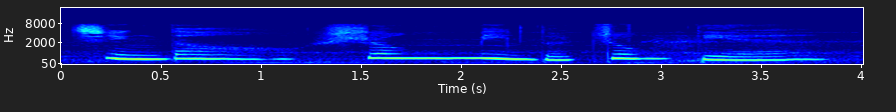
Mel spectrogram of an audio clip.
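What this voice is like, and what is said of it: Miserable, hoarse female voice. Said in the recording (Chinese): “凄惨而沙哑的声音”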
